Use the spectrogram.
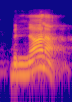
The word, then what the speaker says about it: banana: So in the word banana is banana. Even the first b and na. You're not saying banana.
